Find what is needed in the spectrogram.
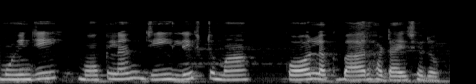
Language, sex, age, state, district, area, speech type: Sindhi, female, 30-45, Delhi, South Delhi, urban, read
